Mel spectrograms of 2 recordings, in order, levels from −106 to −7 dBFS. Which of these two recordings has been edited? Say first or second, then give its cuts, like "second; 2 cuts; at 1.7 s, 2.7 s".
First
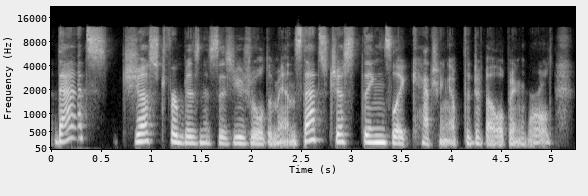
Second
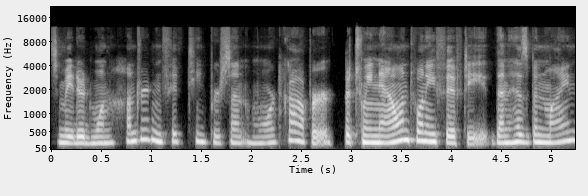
second; 1 cut; at 2.8 s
